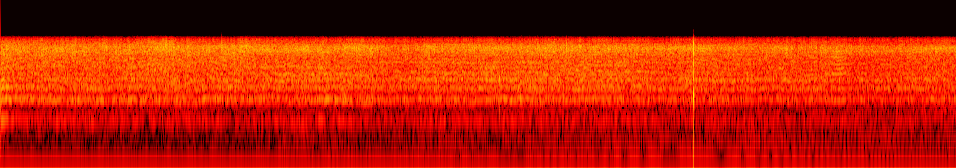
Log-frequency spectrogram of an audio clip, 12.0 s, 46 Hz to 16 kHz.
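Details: Bees foraging on huge cactus flowers after the June 22, 2013 Super-Full Moon fill the air with an unbroken, even hum; one sharp click stands out near the end.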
